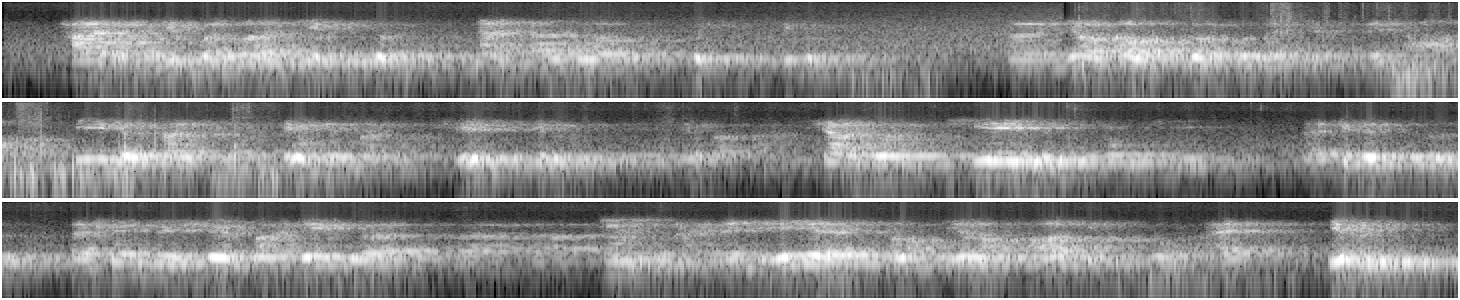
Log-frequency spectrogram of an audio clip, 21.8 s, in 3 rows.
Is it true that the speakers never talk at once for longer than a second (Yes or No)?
Yes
